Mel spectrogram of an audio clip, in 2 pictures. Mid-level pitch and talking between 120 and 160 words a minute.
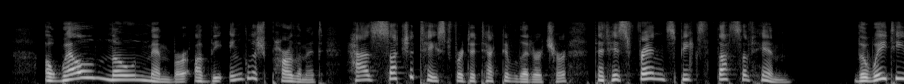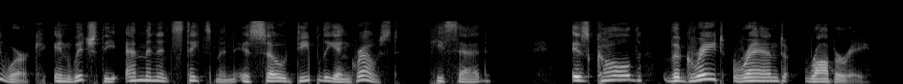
Yes: medium, 170 Hz; average, 140 wpm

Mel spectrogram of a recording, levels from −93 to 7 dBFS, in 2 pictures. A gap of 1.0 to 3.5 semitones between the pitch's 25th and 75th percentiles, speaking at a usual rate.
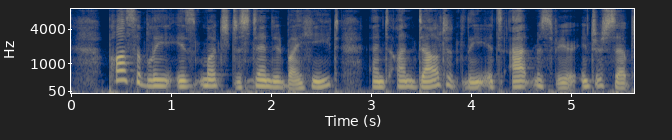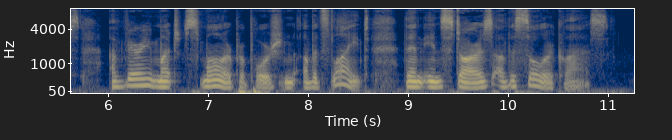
Yes: average, 3.2 semitones; average, 145 wpm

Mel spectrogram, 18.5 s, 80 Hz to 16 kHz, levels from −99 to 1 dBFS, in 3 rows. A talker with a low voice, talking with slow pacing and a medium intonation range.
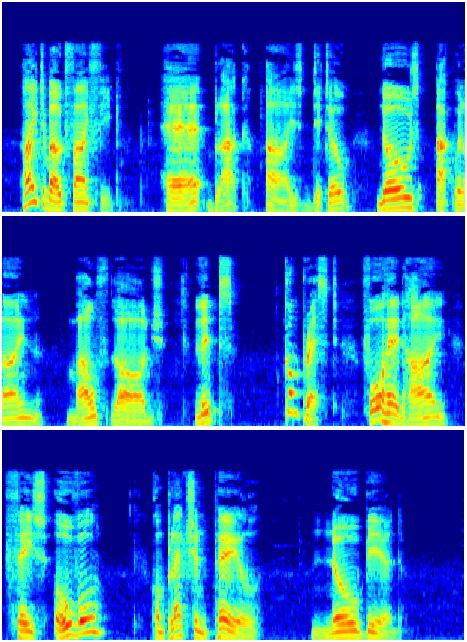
No: low, 120 Hz; slow, 70 wpm; wide, 6.3 semitones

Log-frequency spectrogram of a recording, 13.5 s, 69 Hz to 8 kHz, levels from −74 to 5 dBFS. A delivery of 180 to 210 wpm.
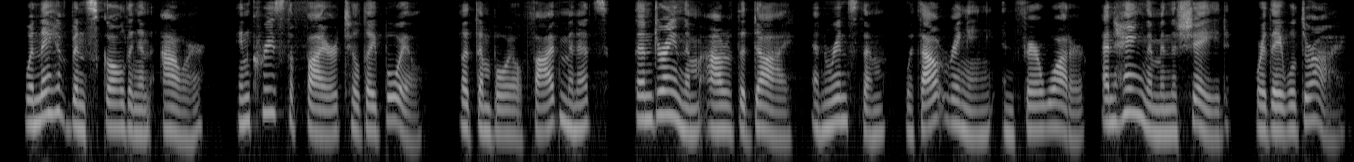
Yes: average, 190 wpm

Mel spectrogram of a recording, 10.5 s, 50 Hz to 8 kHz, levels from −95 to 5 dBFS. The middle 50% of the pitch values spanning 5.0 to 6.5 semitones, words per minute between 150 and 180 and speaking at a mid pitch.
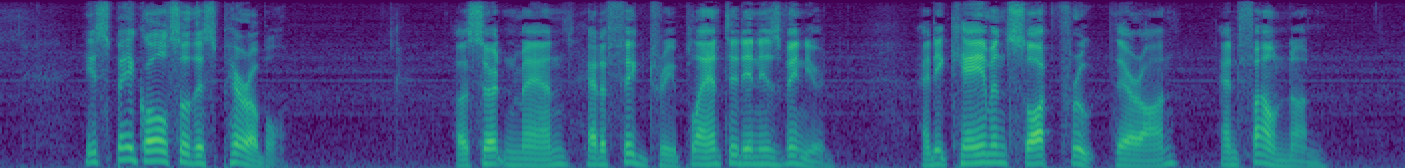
No: average, 5.3 semitones; average, 155 wpm; low, 125 Hz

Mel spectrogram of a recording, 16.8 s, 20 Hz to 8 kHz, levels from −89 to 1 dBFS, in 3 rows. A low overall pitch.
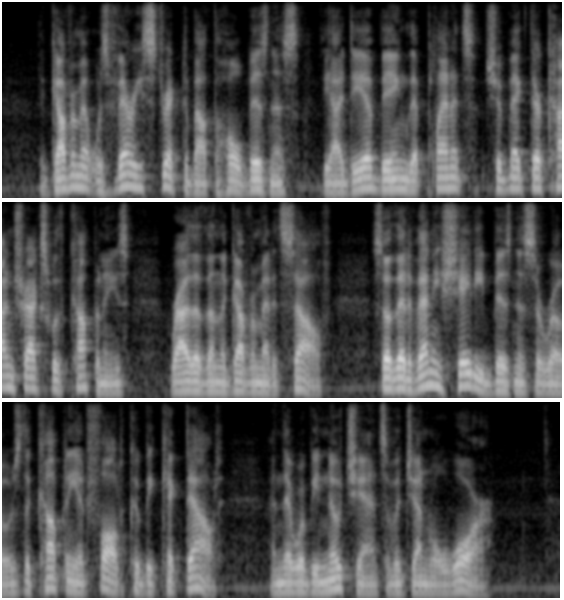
Yes: low, 100 Hz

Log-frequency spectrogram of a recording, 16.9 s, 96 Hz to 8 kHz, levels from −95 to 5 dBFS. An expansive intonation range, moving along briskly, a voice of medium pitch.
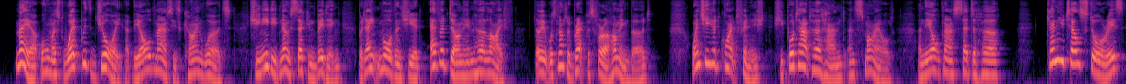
Yes: wide, 7.1 semitones; fast, 215 wpm; medium, 170 Hz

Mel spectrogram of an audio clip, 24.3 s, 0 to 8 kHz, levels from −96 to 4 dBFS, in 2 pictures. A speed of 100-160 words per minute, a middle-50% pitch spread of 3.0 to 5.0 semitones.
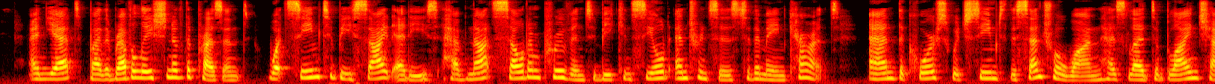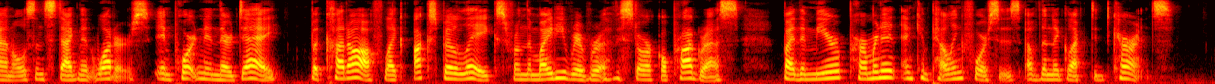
No: average, 175 wpm; average, 4.4 semitones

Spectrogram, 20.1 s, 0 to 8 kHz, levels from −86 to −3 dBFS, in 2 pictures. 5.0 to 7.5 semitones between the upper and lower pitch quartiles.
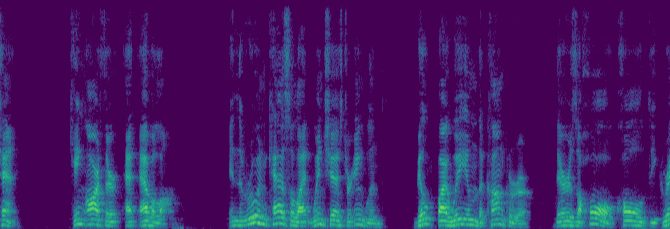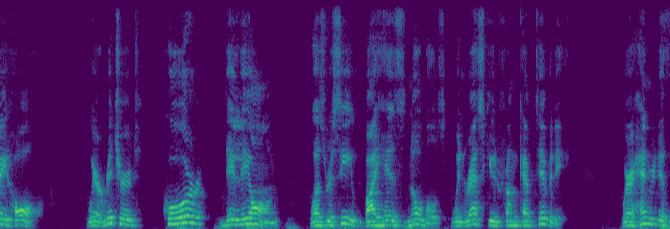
Yes: average, 5.3 semitones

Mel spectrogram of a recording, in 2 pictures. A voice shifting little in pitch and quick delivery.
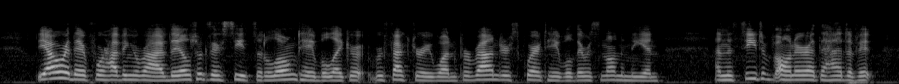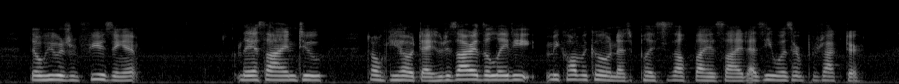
Yes: narrow, 2.2 semitones; fast, 220 wpm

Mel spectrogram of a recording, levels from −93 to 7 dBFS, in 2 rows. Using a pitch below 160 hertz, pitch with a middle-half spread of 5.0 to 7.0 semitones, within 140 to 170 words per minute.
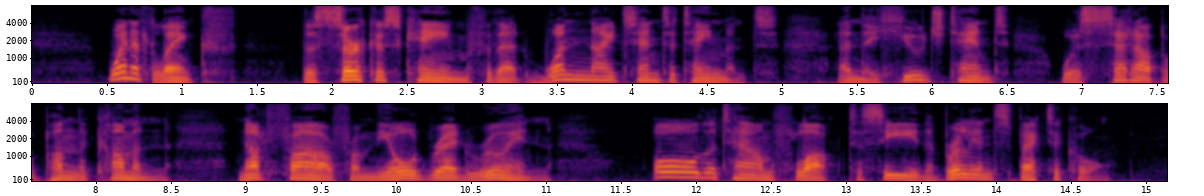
Yes: medium, 140 Hz; wide, 5.6 semitones; average, 145 wpm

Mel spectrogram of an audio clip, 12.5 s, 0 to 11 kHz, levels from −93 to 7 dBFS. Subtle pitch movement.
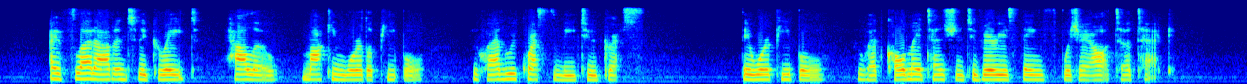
Yes: narrow, 1.2 semitones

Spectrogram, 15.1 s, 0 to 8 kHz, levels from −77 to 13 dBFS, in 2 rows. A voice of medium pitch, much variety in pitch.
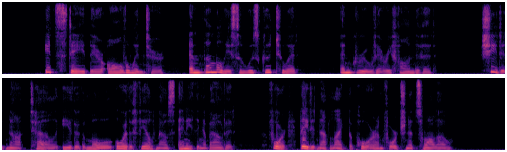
Yes: medium, 150 Hz; wide, 6.1 semitones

